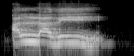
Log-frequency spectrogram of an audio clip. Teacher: या साकिन से पहले ज़ेर है, तो एक अलिफ की मिकदार इसको लंबा करेंगे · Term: या मद्दा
